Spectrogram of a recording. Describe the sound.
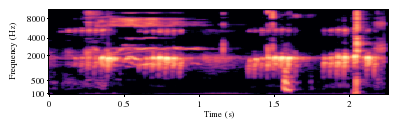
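A voice imitates an angry cricket with harsh, rapid trilling chirps in several bursts, loud, with short breaks between them.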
